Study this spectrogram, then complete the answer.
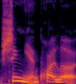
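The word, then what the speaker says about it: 新年快乐: That's Sunlin Fai Lok in Cantonese, or Xin Nian Kuai Le in Mandarin.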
